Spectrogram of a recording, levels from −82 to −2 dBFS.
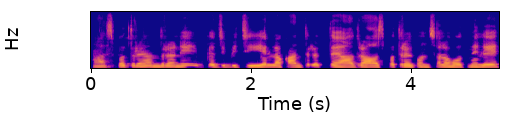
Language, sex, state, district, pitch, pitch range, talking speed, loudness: Kannada, female, Karnataka, Raichur, 195 Hz, 185-200 Hz, 115 wpm, -19 LUFS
